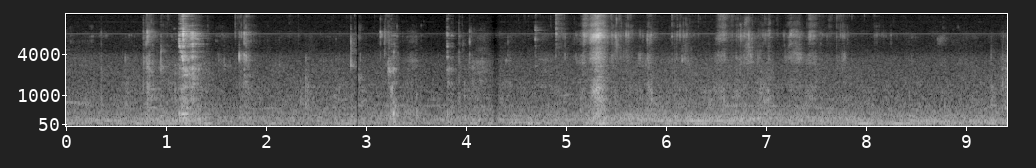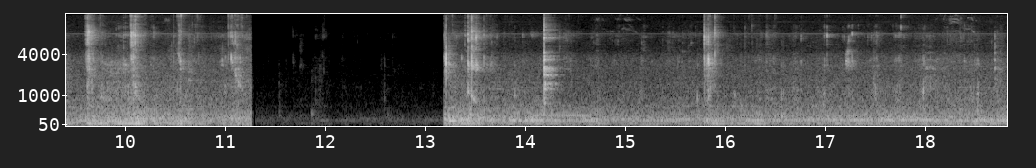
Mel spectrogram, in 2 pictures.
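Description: Close-miked chewing of fried instant noodles and chewy cilor, with a handful of sharp clinks of metal cutlery against the plate. The sound drops out completely for about two seconds a little past the middle.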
